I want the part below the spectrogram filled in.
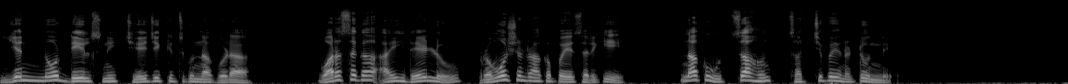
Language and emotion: Telugu, sad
